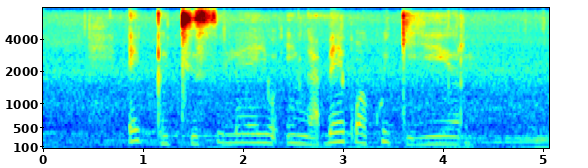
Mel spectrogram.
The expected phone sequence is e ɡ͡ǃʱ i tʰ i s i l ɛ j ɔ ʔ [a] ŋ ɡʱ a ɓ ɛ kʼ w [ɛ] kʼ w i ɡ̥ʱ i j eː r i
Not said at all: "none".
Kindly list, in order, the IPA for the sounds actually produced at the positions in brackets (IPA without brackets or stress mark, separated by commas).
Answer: i, a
